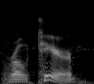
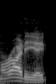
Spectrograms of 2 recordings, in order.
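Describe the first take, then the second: First: The name is said without a French pronunciation. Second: The name is said with a French pronunciation. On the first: The speaker calls it right. "his name is pronounced Rotier" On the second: The speaker calls it wrong. "doing the French pronunciation of it"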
